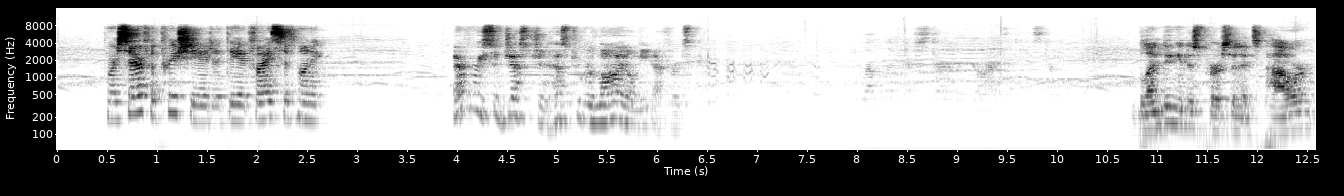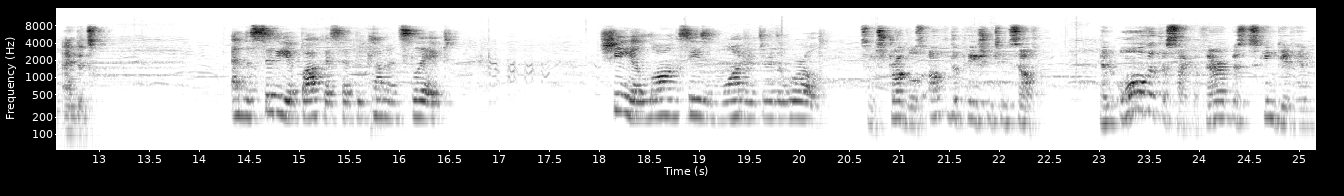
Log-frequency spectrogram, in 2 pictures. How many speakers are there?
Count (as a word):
five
